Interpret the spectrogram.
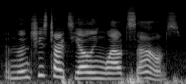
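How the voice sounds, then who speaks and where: A woman's voice: high-pitched, moderate pace, noisy background, voice pushed up, natural voice. A woman voicing a curious, eager young schoolgirl in a storybook, wide-eyed and full of questions. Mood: concerned. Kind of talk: storybook read-aloud character voice.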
